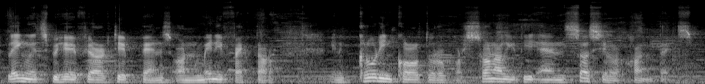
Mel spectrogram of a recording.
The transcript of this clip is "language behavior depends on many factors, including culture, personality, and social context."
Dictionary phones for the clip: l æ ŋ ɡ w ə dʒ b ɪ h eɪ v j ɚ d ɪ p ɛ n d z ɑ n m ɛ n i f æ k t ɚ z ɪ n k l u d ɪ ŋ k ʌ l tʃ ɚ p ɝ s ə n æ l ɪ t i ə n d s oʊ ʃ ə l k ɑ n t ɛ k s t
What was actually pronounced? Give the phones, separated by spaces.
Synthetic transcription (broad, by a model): l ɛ ŋ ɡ w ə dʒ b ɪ h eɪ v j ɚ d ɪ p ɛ n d s ɑ n m ɛ n i f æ k t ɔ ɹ ɪ n k l u d ɪ ŋ k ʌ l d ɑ p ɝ s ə n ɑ l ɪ t i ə n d s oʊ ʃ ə l k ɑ n t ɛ k s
